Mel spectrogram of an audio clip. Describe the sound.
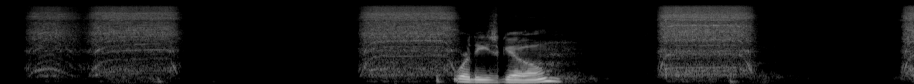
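A power drill drilling out holes whirs in several loud bursts of a second or two each, with short pauses between them; a person speaks briefly between two of the bursts.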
